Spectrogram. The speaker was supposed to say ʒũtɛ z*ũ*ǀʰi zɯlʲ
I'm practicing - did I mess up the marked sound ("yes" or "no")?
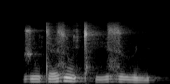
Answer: yes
